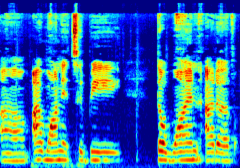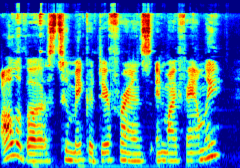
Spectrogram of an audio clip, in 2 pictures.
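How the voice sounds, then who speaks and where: In a Samoan accent, a woman speaks fairly slowly at a medium pitch with a bright, sharp tone. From American Samoa. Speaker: retired army veteran and author. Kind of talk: interview.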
